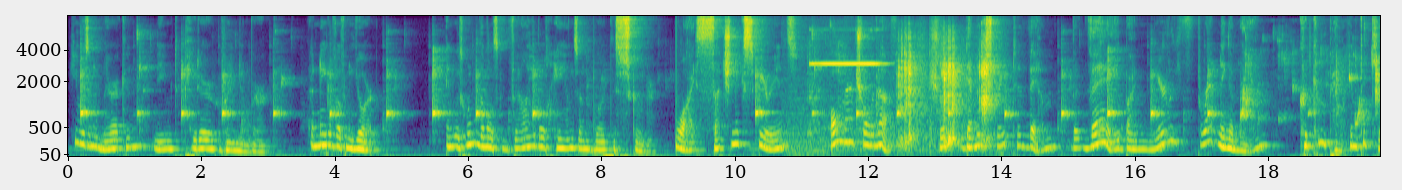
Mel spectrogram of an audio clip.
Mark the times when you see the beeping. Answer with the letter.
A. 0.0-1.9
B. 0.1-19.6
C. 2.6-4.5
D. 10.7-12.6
D.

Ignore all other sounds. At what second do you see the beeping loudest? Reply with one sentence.
The loudest moment of the beeping is at 12 seconds.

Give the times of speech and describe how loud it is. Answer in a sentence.
You can hear the speech from 0.1 to 19.6 s, at a steady volume.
